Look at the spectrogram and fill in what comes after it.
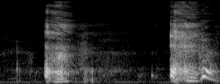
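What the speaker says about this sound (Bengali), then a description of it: "ভীষণ কাশি উঠে যাচ্ছে যখন তখন।" A woman coughs in two separate loud, harsh bursts, one near the start and one near the end, with a quiet pause between them and no talking.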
